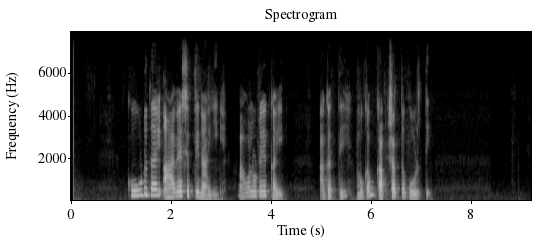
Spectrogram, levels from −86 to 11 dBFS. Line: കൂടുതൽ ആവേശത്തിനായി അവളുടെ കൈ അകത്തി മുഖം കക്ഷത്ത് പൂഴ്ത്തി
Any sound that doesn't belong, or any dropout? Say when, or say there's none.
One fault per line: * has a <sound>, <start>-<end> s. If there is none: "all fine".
all fine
